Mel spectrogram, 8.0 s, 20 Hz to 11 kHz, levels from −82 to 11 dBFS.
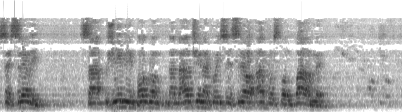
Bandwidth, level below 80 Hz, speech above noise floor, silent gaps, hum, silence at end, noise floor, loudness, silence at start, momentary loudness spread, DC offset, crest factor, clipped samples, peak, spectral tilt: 6.6 kHz; -62 dBFS; 28 dB; none; none; 0.25 s; -38 dBFS; -11 LUFS; 0 s; 9 LU; under 0.1%; 12 dB; under 0.1%; 0 dBFS; -3.5 dB/octave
